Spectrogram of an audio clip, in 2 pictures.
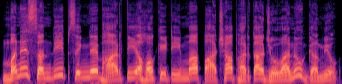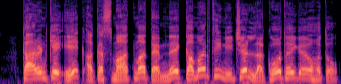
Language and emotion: Gujarati, happy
